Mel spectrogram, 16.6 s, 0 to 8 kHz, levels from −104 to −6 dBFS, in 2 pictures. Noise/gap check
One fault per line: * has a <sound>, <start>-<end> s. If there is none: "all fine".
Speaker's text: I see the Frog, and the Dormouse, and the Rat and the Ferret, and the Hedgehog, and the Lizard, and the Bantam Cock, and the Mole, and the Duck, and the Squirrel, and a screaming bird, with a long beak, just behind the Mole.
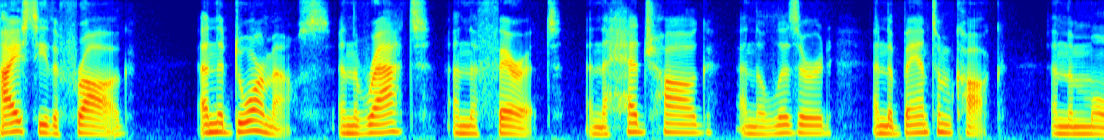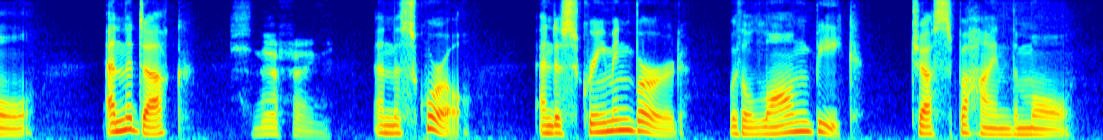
* has a sniff, 10.0-10.8 s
